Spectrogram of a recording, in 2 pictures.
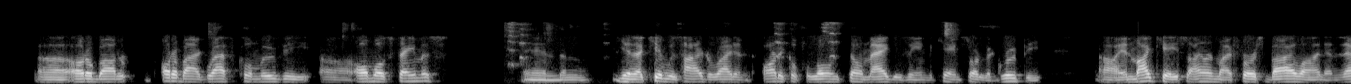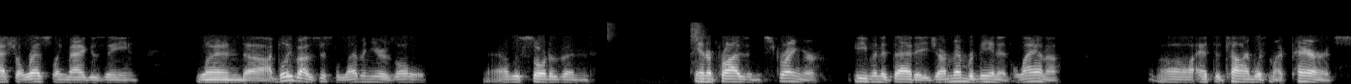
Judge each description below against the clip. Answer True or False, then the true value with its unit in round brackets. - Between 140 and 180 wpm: True (165 wpm)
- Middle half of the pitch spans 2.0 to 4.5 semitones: True (2.9 semitones)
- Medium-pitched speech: False (125 Hz)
